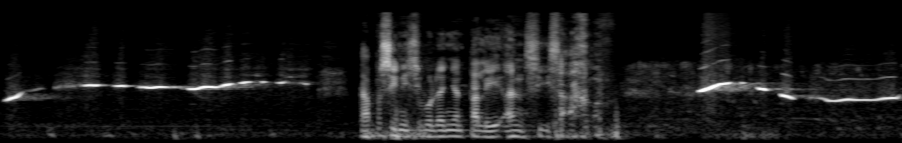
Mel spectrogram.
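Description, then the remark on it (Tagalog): Casual whistling of a meandering tune, clear, breaks off while a man speaks briefly, then the idle whistling resumes, sliding up and down in pitch. “Si Sipol-Sipol.”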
